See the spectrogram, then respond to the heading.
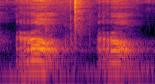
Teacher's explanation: terasa getaran di ujung lidah itu rok-rok maksudnya bunyi Roro ini keluar dari ujung lidah tepat setelah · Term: huruf ro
